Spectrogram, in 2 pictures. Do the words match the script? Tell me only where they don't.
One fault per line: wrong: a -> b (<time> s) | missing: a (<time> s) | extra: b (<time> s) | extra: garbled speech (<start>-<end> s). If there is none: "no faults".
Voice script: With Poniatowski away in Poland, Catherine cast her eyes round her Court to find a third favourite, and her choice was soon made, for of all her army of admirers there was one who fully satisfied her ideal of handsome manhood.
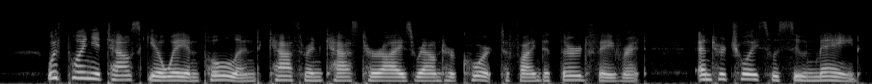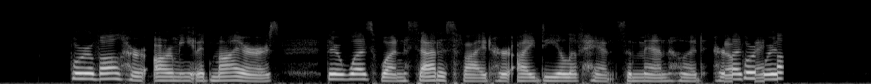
missing: of (10.7 s)
missing: who fully (12.8 s)
extra: garbled speech (15.8-16.6 s)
